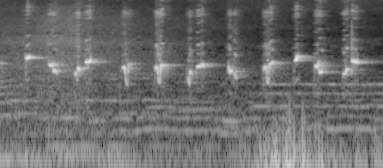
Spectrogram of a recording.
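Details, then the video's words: Gacor singing of a male trucukan, the Yellow-vented Bulbul, with long ropel runs: short clear whistled notes, some slurred up and some down, come in quick succession above a rumbling low background noise. "SUARA trucukan gacor ropel panjang"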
